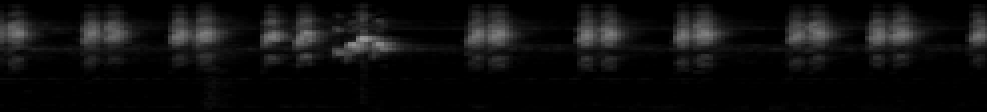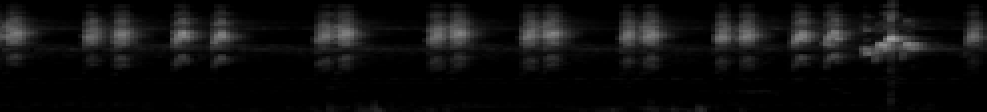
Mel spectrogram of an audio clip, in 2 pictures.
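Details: Sooty-headed bulbul chattering energetically with a long, almost even series of sharp chirps, some doubled. Occasional slurred notes interrupt, and faint low rustling is heard.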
